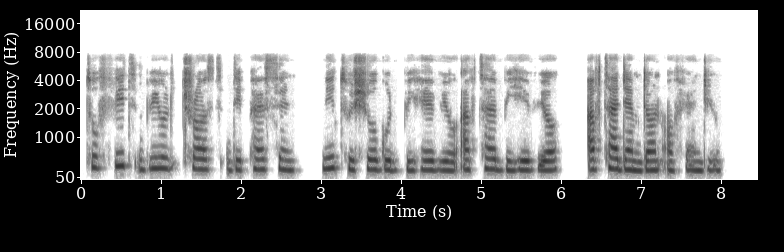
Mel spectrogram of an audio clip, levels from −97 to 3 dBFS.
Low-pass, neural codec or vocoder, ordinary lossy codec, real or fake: none; none; none; real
